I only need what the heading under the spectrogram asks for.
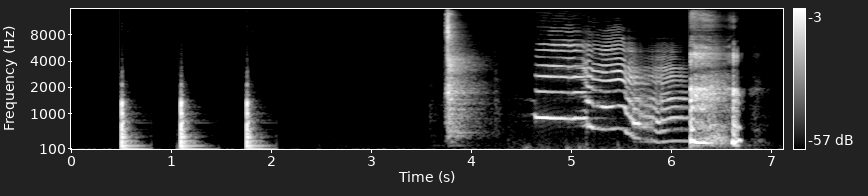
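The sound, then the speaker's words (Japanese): Three slow, evenly spaced knocks on the door of a private room, loud and alone with silence between them, followed later by a few other noises. “扉をゆっくり3回ノックして。そしたら開けるから。”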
